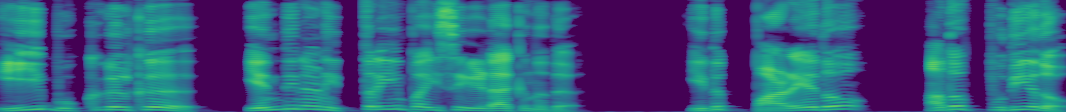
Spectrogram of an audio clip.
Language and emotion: Malayalam, angry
